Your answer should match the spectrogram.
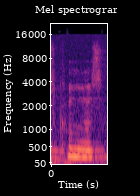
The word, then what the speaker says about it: Kalesa: I say Kalesa or Kalesa, I think was, I first called him. He's like, no, it's Kalesa.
